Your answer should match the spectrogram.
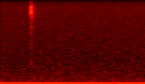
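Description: A single faint computer-mouse click about half a second in, over a steady low hum and faint hiss.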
